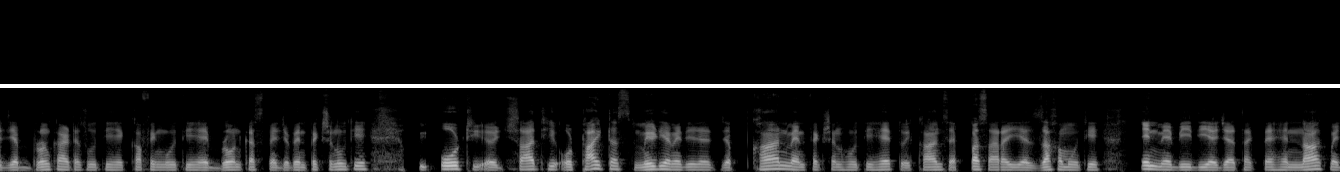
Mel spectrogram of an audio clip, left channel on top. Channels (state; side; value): silent; left; digital silence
